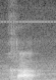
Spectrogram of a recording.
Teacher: the back of your tongue will actually touch the uvula that little dangly thing in the back of your throat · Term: the KH sound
